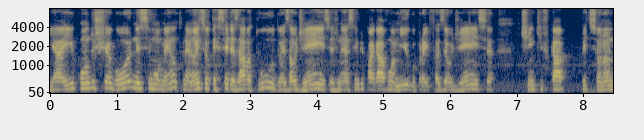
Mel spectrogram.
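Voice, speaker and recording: A man with a plain, everyday voice, fairly high in pitch, with ordinary pitch variation and a fairly quick pace. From Brazil, interior of Rio de Janeiro state (Vassouras). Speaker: consumer-rights lawyer. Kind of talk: interview conversation.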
